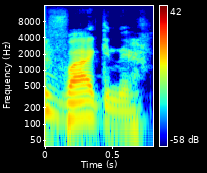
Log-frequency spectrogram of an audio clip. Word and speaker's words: Wagner: de Washington e de som de V de Wagner, né?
